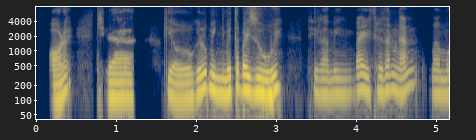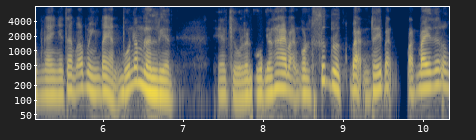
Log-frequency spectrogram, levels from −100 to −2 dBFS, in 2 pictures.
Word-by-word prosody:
Có 105 Hz, +1 st, +1 dB
đấy, 150 Hz, +6 st, +1 dB, 0.3 s
thì -, -, -18 dB
là, 115 Hz, -1 st, +2 dB, 0.4 s
kiểu, 110 Hz, -6 st, 0 dB
cái 145 Hz, -, +3 dB
lúc 180 Hz, +1 st, +3 dB
mình 140 Hz, -5 st, +5 dB
mới 140 Hz, -, +6 dB
tập -, -, +2 dB
bay 160 Hz, -1 st, +9 dB
dù 140 Hz, -3 st, +7 dB
ấy 160 Hz, -, +5 dB, 0.4 s
thì 140 Hz, -, -9 dB
là 135 Hz, -1 st, -4 dB
mình 135 Hz, +1 st, -7 dB
bay 160 Hz, -1 st, -1 dB
thời 150 Hz, -1 st, -4 dB
gian 165 Hz, +1 st, -3 dB
ngắn, 175 Hz, +10 st, -4 dB, 0.2 s
mà 135 Hz, -1 st, -5 dB
một 130 Hz, 0 st, -6 dB
ngày 130 Hz, 0 st, -3 dB
người 130 Hz, 0 st, -5 dB
ta 160 Hz, -, -3 dB
bắt 175 Hz, +4 st, -5 dB
mình 145 Hz, -4 st, -2 dB
bay 155 Hz, -2 st, 0 dB
hẳn 125 Hz, +2 st, -6 dB
4-5 200 Hz, +10 st, +1 dB
lần 145 Hz, -4 st, +7 dB
liền, 130 Hz, -3 st, +2 dB, 0.6 s
thì 135 Hz, -, -10 dB
là, -, -, -5 dB
kiểu, 120 Hz, -2 st, -6 dB
lần 125 Hz, +2 st, -2 dB
1 140 Hz, 0 st, -3 dB
lần 145 Hz, -, 0 dB
2 180 Hz, 0 st, +2 dB
bạn 140 Hz, -6 st, -6 dB
còn 140 Hz, -1 st, -2 dB
sức 225 Hz, -, -5 dB
lực, 180 Hz, -5 st, +2 dB
bạn 160 Hz, -7 st, -2 dB
thấy 160 Hz, +2 st, 0 dB
bạn 185 Hz, -, -6 dB, 0.2 s
bạn 170 Hz, -, -7 dB
bay 180 Hz, +1 st, +4 dB
rất 205 Hz, +2 st, -2 dB
ô 185 Hz, -, -5 dB
145 Hz, 290 wpm, -21 LUFS, 130-165 Hz, 0.6 s, bay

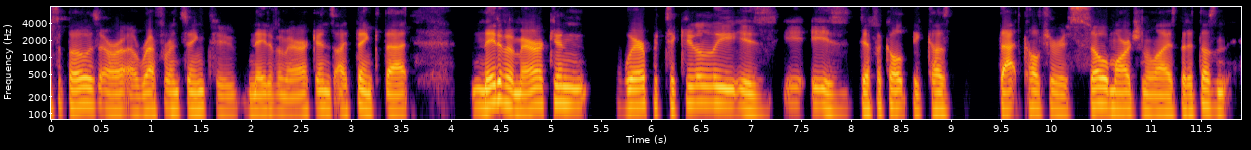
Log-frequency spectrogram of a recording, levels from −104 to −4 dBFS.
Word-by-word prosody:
suppose, 135 Hz, +3 st, +1 dB
or 115 Hz, -2 st, -1 dB
a 105 Hz, -4 st, -2 dB
referencing 120 Hz, +2 st, -2 dB
to 105 Hz, -1 st, -8 dB
Native 110 Hz, +1 st, -2 dB
Americans. 110 Hz, +4 st, -2 dB
I 105 Hz, -, -2 dB
think 120 Hz, -5 st, +3 dB
that 110 Hz, 0 st, +3 dB, 0.6 s
Native 140 Hz, +6 st, +5 dB
American 145 Hz, +4 st, +3 dB, 0.6 s
wear 135 Hz, +1 st, +7 dB
particularly 150 Hz, +2 st, 0 dB, 0.2 s
is 110 Hz, -2 st, -3 dB, 0.3 s
i -, -, -8 dB
is 135 Hz, -6 st, -1 dB, 0.3 s
difficult 130 Hz, +3 st, +1 dB
because 115 Hz, +1 st, -1 dB, 0.5 s
that -, -, +4 dB
culture 125 Hz, -2 st, -1 dB
is -, -, -14 dB, 0.2 s
so 140 Hz, +1 st, +5 dB, 0.2 s
marginalized 110 Hz, -3 st, 0 dB
that 110 Hz, -, -1 dB
it -, -, -25 dB
doesn't 120 Hz, -3 st, -1 dB
120 Hz, 135 wpm, -23 LUFS, 110-135 Hz, 0.6 s, wear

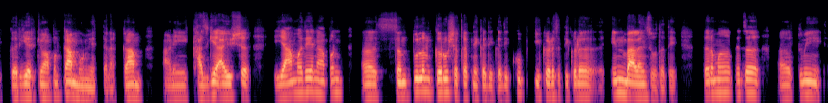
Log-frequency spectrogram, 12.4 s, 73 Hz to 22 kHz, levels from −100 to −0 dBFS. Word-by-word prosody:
Carrier 105 Hz, +1 st, +2 dB
किंवा 105 Hz, -1 st, 0 dB
आपण 100 Hz, -, -8 dB
काम 120 Hz, -3 st, +6 dB
म्हणूयात 90 Hz, -3 st, -5 dB
त्याला -, -, -10 dB
काम 105 Hz, -1 st, +3 dB, 0.4 s
आणि 100 Hz, 0 st, -8 dB
खाजगी 100 Hz, +5 st, 0 dB
आयुष्य 110 Hz, 0 st, +4 dB, 0.5 s
यामध्ये 135 Hz, +6 st, +3 dB
ना, 135 Hz, -2 st, -2 dB
आपण 130 Hz, +2 st, -4 dB, 0.3 s
अ, 110 Hz, 0 st, +1 dB
संतुलन 120 Hz, +7 st, +2 dB
करू 140 Hz, +1 st, +6 dB
शकत 140 Hz, -, -3 dB
नाही -, -, -3 dB
कधी-कधी. -, -, -5 dB
खूप -, -, -7 dB, 0.2 s
इकडचं 110 Hz, 0 st, -1 dB
तिकडं 110 Hz, 0 st, 0 dB, 0.4 s
इम्बॅलन्स 115 Hz, -5 st, +5 dB
होतं 90 Hz, -, -8 dB
ते. 85 Hz, -, -9 dB, 0.5 s
तर 125 Hz, +1 st, +1 dB
मग 135 Hz, +1 st, -1 dB
त्याचं 130 Hz, +1 st, +1 dB, 0.6 s
तुम्ही 120 Hz, -1 st, +1 dB
115 Hz, 140 wpm, -24 LUFS, 105-130 Hz, 0.6 s, काम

